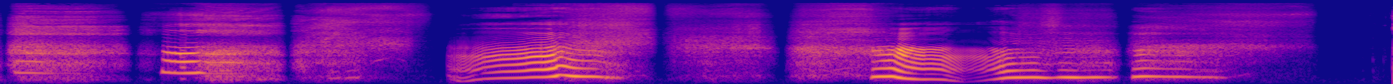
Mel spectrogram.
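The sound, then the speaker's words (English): Loud sniffing and heavy breathing come in a series of short, breathy bursts, mixed with a couple of drawn-out voiced moans. No words are spoken. “I wanna sniff your balls, can I?”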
